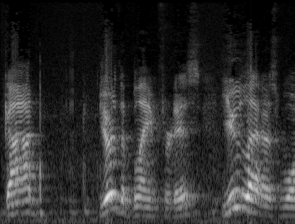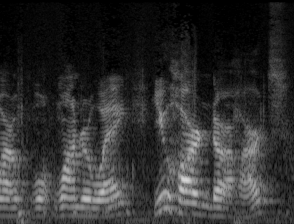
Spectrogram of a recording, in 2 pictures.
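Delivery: loud, emphatic mock accusation; spoiled brat blaming. Preacher voices the people blaming God, in a loud bratty complaint. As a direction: throw the blame at God like a brat, forcefully. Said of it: "It's like a spoiled brat".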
